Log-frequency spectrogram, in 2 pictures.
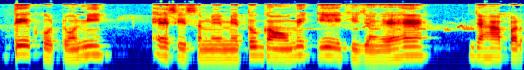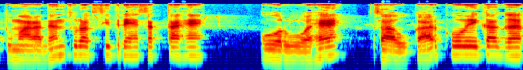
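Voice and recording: Using a cartoonish character voice, a woman speaks at a high pitch and moderate pace with very even loudness.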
